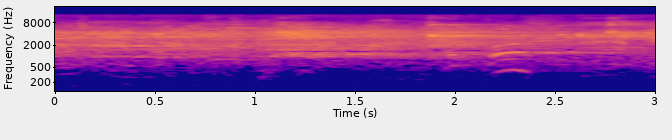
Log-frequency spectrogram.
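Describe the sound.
A basketball is dribbled on a court during a game, its bounces faint beneath ongoing play-by-play commentary and crowd noise.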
